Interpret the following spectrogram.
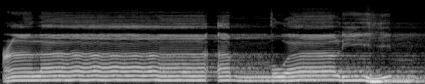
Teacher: Am mim sukun bertemu wau izhar syafawi. Mim sukun dibaca jelas tanpa mendengung.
